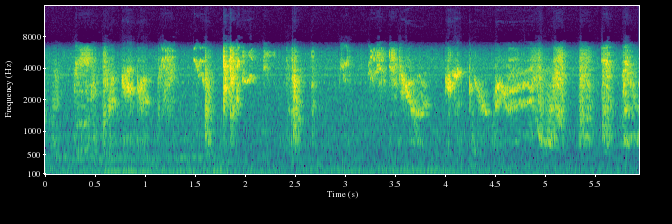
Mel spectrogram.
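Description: Pet European starling singing: a rapid, unbroken string of short chirps, clicks and whistled notes, some sliding up or down in pitch.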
